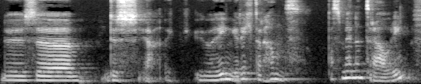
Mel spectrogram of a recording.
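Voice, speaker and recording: A woman speaks with a very deep, low voice. Her pace is very slow and her intonation lively. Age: 50s. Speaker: health coach and brand ambassador; make-up tutorial host. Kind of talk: live make-up tutorial. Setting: live video stream. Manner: chatty, informal. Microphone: phone near.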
